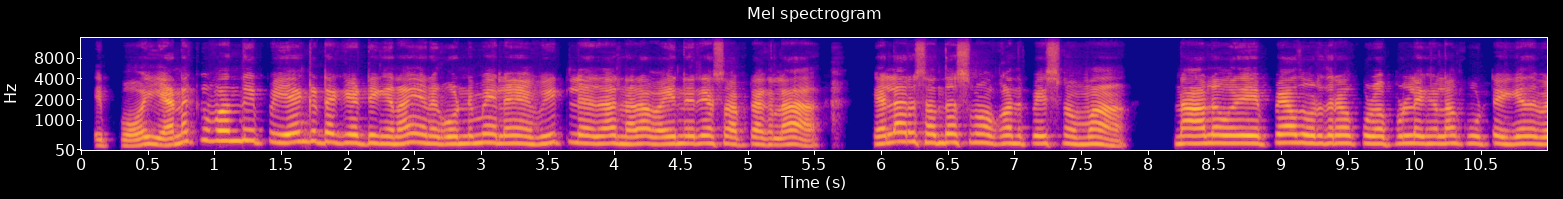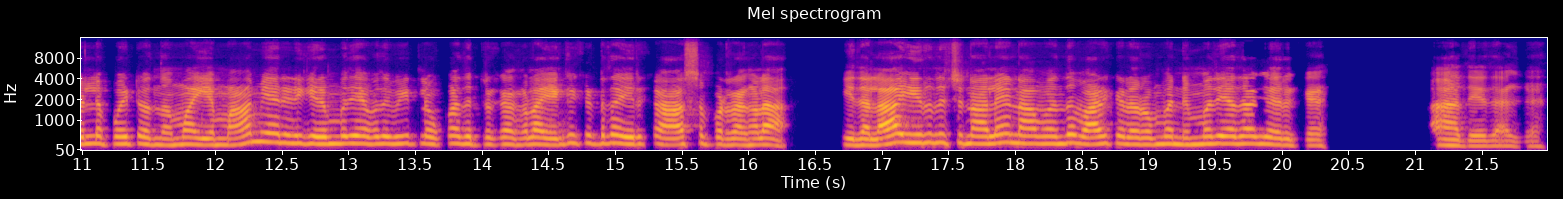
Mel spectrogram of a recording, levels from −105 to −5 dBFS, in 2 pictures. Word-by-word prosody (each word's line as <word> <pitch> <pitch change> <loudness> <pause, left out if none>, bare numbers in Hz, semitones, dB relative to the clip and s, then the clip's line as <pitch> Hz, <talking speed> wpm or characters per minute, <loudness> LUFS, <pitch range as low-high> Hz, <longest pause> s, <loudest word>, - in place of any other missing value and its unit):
இப்போ, 180 -1 -9 0.3
எனக்கு 305 - -2
வந்து 330 +1 +2
இப்ப 270 - -12
என்கிட்ட 305 +1 0
கேட்டீங்கன்னா, 245 -2 +1
"எனக்கு 240 -2 -1
ஒன்னுமே 250 +3 -1
இல்ல" 250 -1 0
என் 230 -1 -2
வீட்ல 265 +1 -3
எதாவது 245 +1 +1
நல்லா 230 +2 +2
வயுறு 235 +2 +1
நறைய 250 +1 +1
சாப்பிட்டாங்களா, 220 -1 0 0.7
எல்லாரும் 300 +2 0
சந்தோஷமா 275 +1 -1
உக்காந்து 245 0 -2
பேசினோமா, 235 -2 0 0.6
நாள 245 +1 +5
ஒரு 255 0 +3
எப்பயாவது 270 +3 +1
ஒரு 250 - 0
தடவ 255 0 +2
கூட 245 -1 +1
பிள்ளைங்களலாம் 245 0 -1
கூப்பிட்டு 245 0 -3
எங்கேயாவது 235 0 -1
வெளில 245 +2 -1
போயிட்டு 235 0 -1
வந்தோமா, 210 +1 -2 0.2
என் 205 0 -5
மாமியார் 280 +4 0
இன்னைக்கு 245 -2 +2
நிம்மதியா 245 +1 +1
வந்து 240 0 0
வீட்ல 240 -2 -4
உட்காந்துட்டு 235 -1 -3
இருக்காங்களா? 220 0 -1
எங்கள்கிட்ட 250 +3 -5
தான் 245 -3 +3
இருக்க 230 +1 -7 0.2
ஆசப்படுறாங்களா, 205 -2 0 0.6
இதெல்லாம் 200 +6 +5
இருந்துச்சுனாலே, 265 -2 0
நான் 245 -1 +1
வந்து 250 +3 +1
வாழ்க்கைல 230 0 +1
ரொம்ப 225 +3 -2
நிம்மதியா 235 +3 +1
தாங்க 235 -1 0
இருக்கேன். 185 -1 -5 0.9
அதேதாங்க. 165 -3 -4
240 Hz, 145 wpm, -24 LUFS, 225-255 Hz, 0.9 s, நாள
